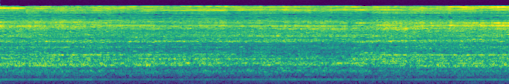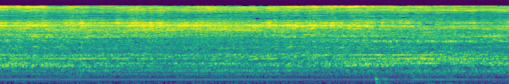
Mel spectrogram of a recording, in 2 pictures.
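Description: Electric heat gun running steadily, its fan blowing hot air with a constant hum, used to heat a car tail light housing to loosen it so it can be opened.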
